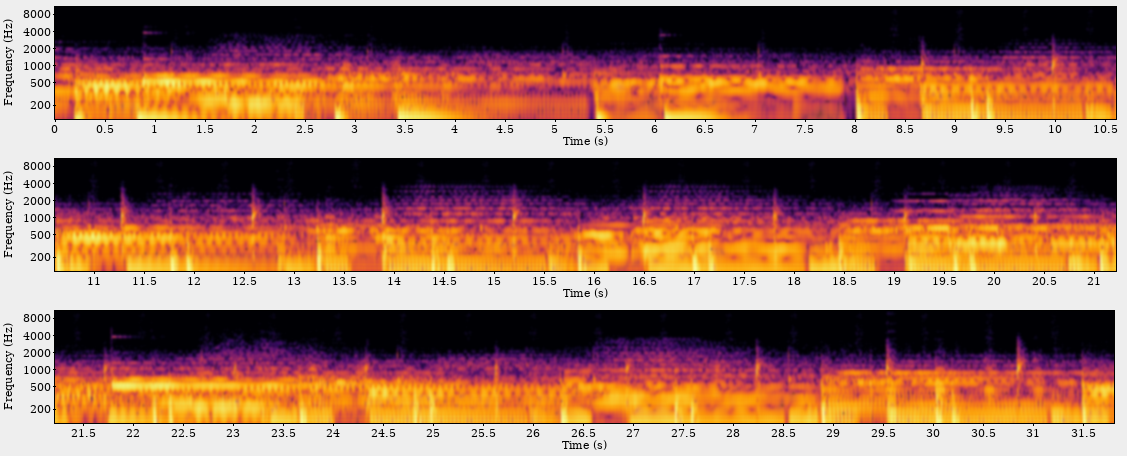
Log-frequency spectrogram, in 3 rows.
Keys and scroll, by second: 0.9 1, 30.9 alt+w.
